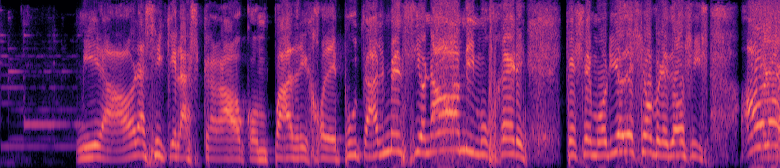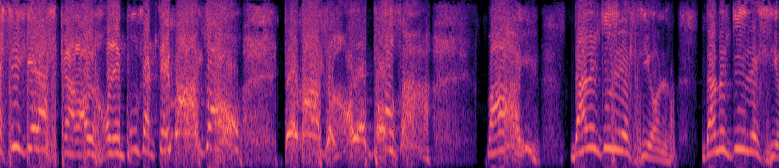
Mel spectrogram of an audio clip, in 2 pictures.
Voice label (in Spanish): te mato te matooo mujer sobredosis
